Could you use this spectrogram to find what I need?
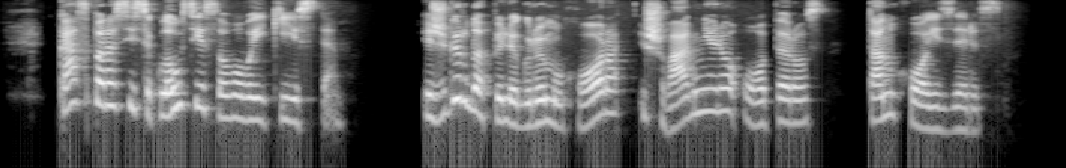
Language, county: Lithuanian, Klaipėda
